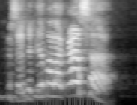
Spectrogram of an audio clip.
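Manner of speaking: high alarmed cry of panic; panicked shout. Retold or imitated. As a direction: yell it like your house is burning. Imagined panic at burning bush.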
